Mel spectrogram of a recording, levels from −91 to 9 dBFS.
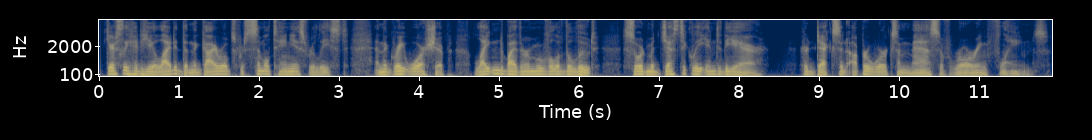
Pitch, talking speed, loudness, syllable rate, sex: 100 Hz, 185 wpm, -19 LUFS, 6.0 syllables/s, male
